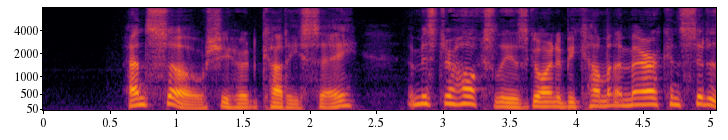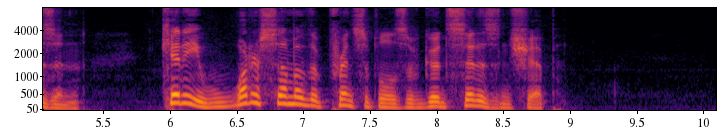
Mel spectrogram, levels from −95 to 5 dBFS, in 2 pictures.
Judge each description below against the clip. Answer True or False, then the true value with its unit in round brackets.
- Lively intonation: True (8.4 semitones)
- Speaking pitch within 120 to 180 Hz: True (140 Hz)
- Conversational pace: True (150 wpm)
